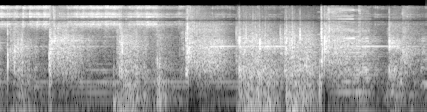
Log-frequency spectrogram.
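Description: Closing bars of a live group performance of a rock song: about six loud thumping hits, spaced roughly half a second to a second apart, with sustained guitar and voice notes ringing between them.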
